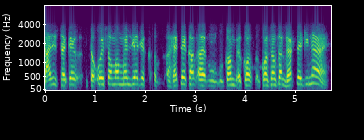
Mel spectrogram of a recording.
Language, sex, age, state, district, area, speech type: Maithili, male, 45-60, Bihar, Darbhanga, rural, conversation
